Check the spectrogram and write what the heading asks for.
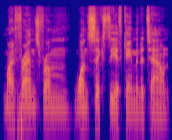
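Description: A man's voice: fairly low pitch, steady tone, clear, resonant tone, no room sound. Guy cohosting a chat show, jokey, laughs a lot, dry close sound. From Connecticut. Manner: joking, quick to laugh. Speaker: podcast host. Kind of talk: casual chat.

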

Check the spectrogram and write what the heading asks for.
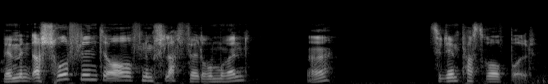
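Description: Very bright-voiced excitable young gamer man. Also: fairly high pitch, measured pace, creaky. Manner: excitable, swears and talks to viewers. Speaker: let's play gamer. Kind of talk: casual gameplay commentary. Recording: dull lo-fi gaming mic.

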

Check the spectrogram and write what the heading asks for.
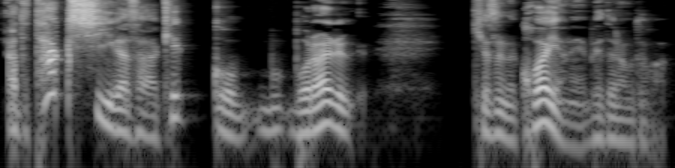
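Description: Man streamer, casual chat, quick delivery, huge pitch swings, slightly husky voice. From Japan. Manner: rambling, animated, jumps between high and low pitch.

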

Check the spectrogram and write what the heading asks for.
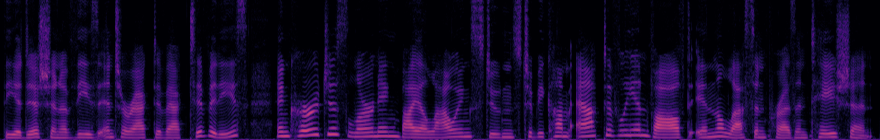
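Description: A woman narrates an educational software demo from a script. Her voice is smooth and clean, of medium pitch, recorded very dry. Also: animated, moderate pace, few pauses, no echo.

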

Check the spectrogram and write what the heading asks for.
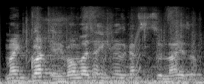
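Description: A young man playing a video game with friends, loud and shouting as he cheers at the game. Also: on the high side, steady tone, rapid-fire. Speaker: gamer. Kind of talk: casual gaming banter. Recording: music in the background.

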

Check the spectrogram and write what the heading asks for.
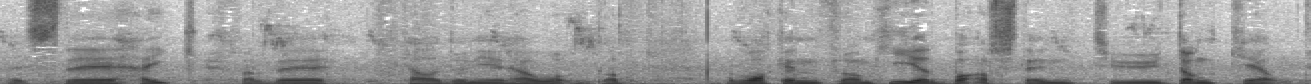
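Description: A middle-aged Scottish man narrating a hike in a relaxed, chatty way, speaking into a phone held at arm's length on open winter hills. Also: medium pitch, normal speed. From Scotland. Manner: chatty, relaxed, with fillers and trailing asides. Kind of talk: casual hiking vlog narration. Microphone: phone or camera held at arm's length. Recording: loud wind noise on the mic.

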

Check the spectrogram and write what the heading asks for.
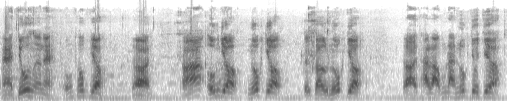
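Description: A man's voice: on the high side, lively intonation, normal speed, a bit bright, a little hiss or hum. A man acting in a stage comedy sketch, exclamatory and coaxing.

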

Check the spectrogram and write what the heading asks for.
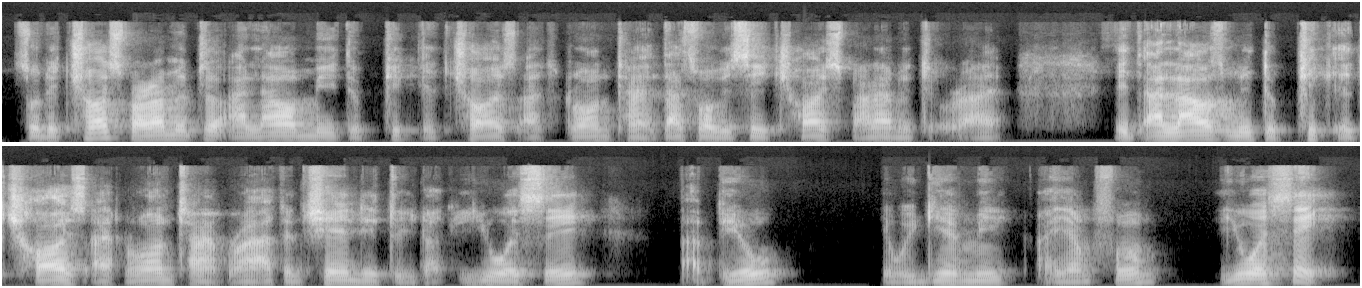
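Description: A man with a low, deep voice narrates a screen-recorded software lesson over a desktop mic. He talks the viewer through each step, says things twice and checks in with a steady "right?" as he goes. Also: normal speed. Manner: repeats points, frequent "right?" checks. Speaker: tutorial instructor.

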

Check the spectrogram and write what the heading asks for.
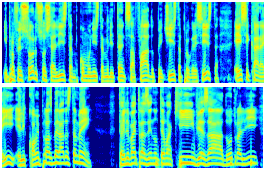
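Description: Quick, opinionated Brazilian man. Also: fairly high pitch, no room sound, clean studio sound. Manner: opinionated, emphatic listing. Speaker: podcast co-host. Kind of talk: casual debate.

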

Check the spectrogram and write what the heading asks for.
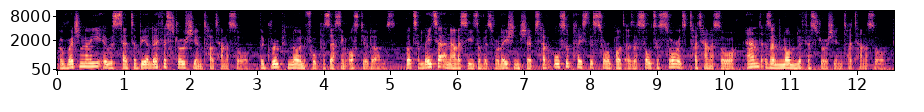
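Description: Male nature documentary narrator, lively intonation. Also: medium pitch, fast, hardly any pauses. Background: background music.

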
